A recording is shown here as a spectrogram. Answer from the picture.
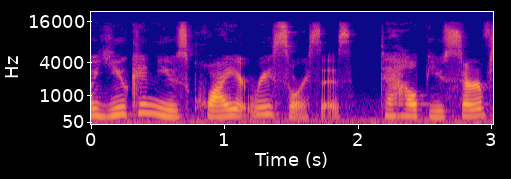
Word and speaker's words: QIAT: indicators for assistive technology also known as q-i-a-t pronounced quiet for short today i am speaking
